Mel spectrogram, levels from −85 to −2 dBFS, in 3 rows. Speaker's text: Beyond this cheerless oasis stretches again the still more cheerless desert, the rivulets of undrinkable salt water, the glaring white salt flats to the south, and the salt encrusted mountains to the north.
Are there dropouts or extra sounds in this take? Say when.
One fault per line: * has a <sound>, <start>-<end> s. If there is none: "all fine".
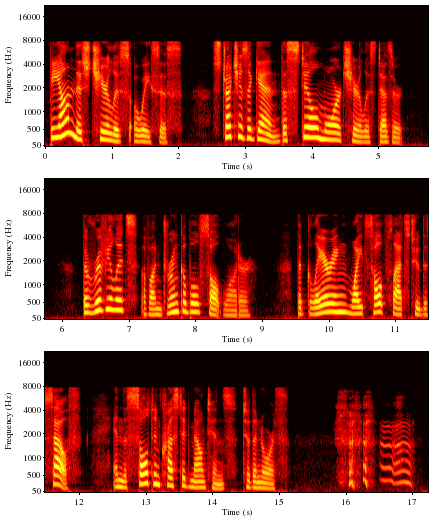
* has a laugh, 15.8-17.1 s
